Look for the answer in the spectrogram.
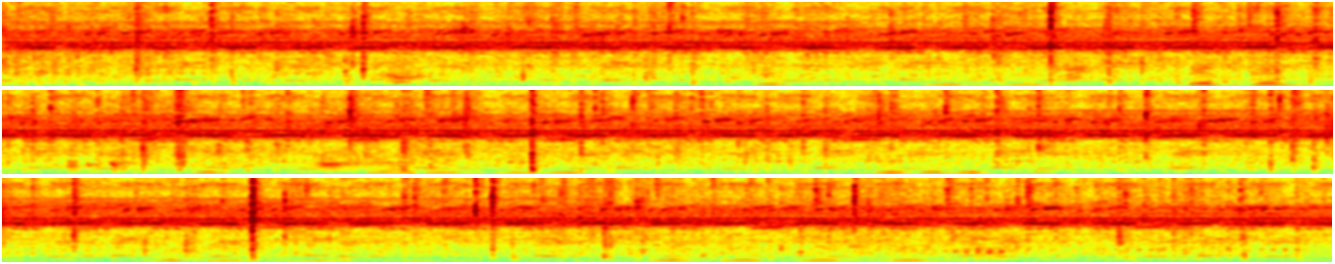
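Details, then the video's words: Frogs croak together in a calm chorus. Clusters of short, low, pulsed croaks come in uneven groups every few seconds over a constant high-pitched buzzing background. "Calming Sound Of Harmonious Frog Croaking"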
